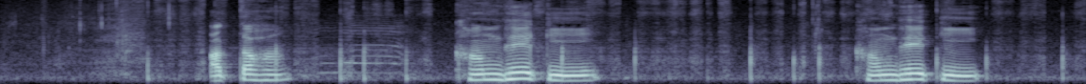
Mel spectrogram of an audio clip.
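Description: Pen scratching across paper while a math problem is worked out, with the strokes running in the gaps between a man's speech, which dominates the clip.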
